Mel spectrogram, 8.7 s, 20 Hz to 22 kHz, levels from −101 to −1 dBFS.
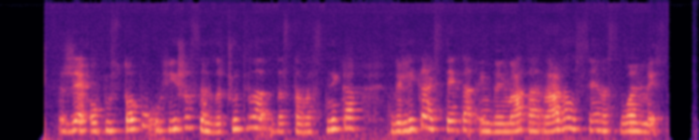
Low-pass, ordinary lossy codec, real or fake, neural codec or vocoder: none; none; fake; codec, 44.1 kHz, 2.6 kbps, SNAC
